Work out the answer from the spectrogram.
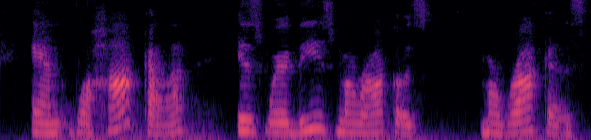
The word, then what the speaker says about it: Oaxaca: the country of mexico this state is called oaxaca and i made it pink today o x is how it's spelled it starts with the letters o x and oaxaca is where these morocco's maracas came from but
